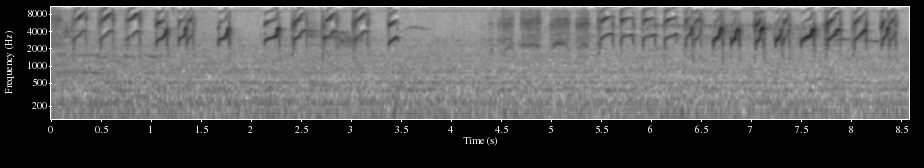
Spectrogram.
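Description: Scaly-breasted munia practising its song: quick runs of thin, high chirps and short sweeping whistles, broken by brief pauses, over a steady low background rumble.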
